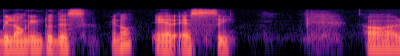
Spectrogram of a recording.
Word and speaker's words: er: will teach you that when R is at the end of a word you don't pronounce it okay you don't emphasize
